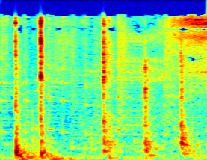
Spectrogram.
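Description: Car hood being released and opened: the hood-release lever pulled under the dashboard and the bonnet latch popping, heard as about five sharp clicks and knocks, two close together at the start and the rest spread over the next second and a half.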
